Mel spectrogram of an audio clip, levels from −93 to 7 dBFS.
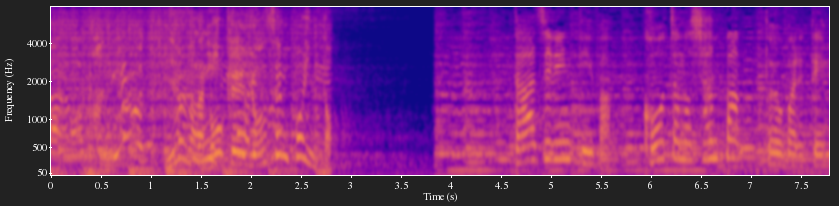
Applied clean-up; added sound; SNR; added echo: none; none; none; reverberation time 2.2 s.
